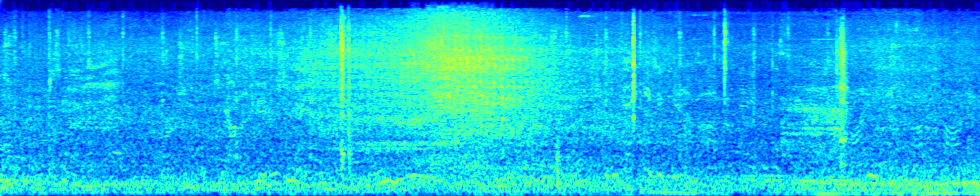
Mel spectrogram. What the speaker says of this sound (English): We'll do a quick drive around.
